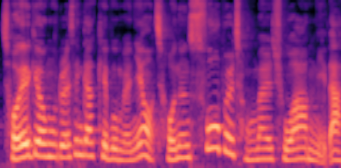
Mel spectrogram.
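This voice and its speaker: A woman is speaking. Her pace is fairly quick. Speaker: middle school teacher and book YouTuber. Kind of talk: book review talk.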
